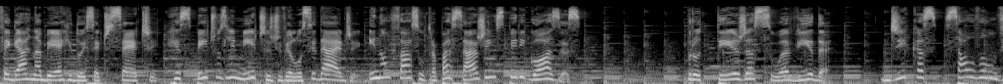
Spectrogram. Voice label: locutora; WS STUDIO AUDIO E DESIGN

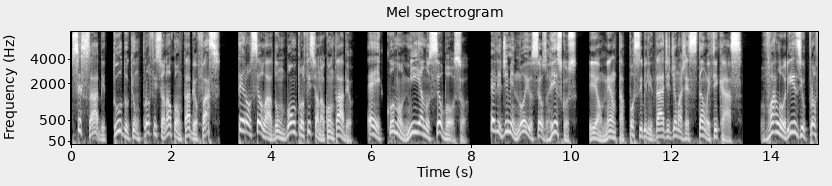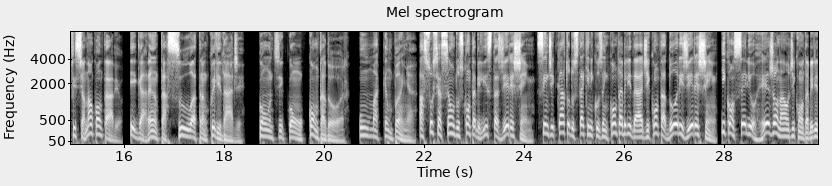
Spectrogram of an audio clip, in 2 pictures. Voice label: voz locutor institucional

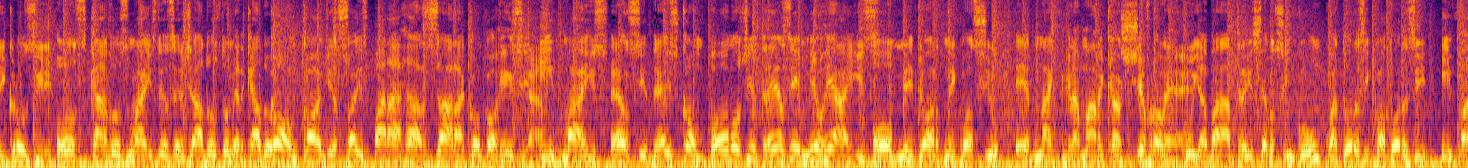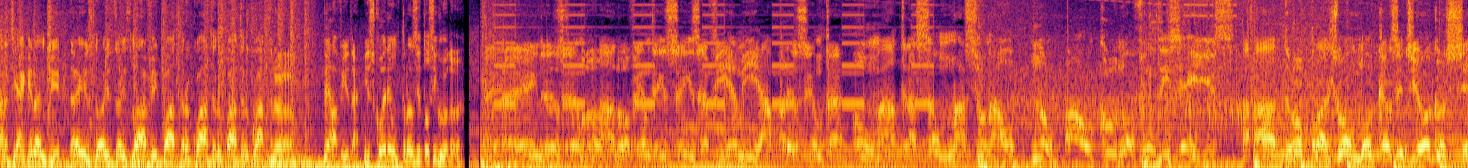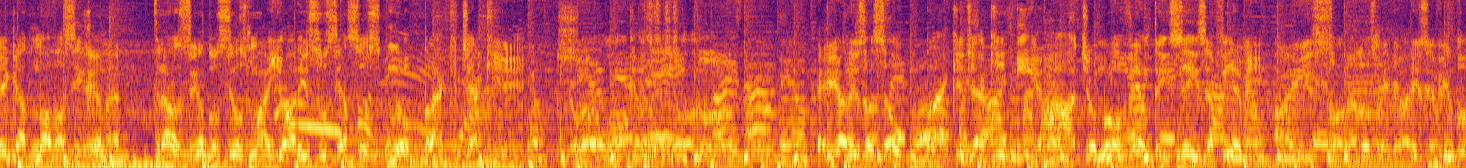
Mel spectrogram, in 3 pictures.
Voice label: locução brasil, Locutor

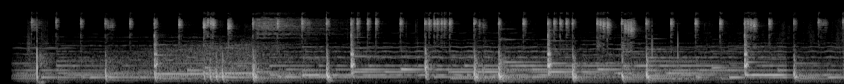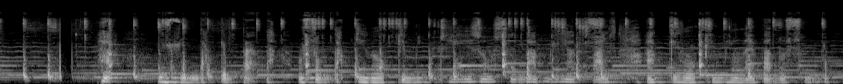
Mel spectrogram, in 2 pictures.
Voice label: rap

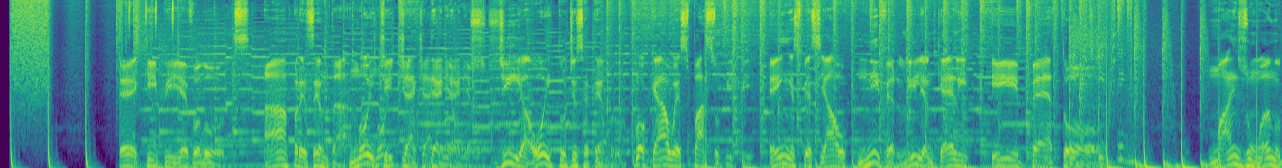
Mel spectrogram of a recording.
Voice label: voz locutor chamada

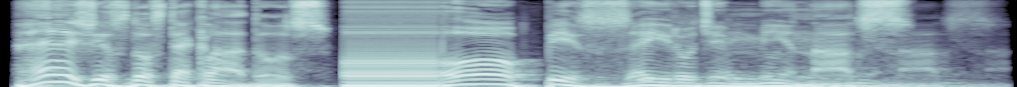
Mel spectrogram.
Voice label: vinheta

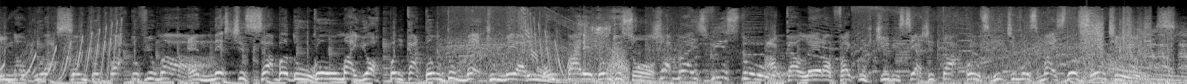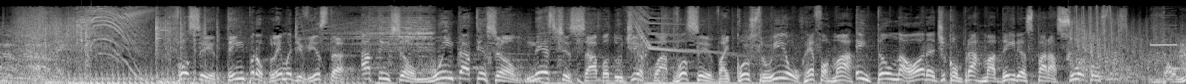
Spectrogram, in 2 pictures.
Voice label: portifolio locutor

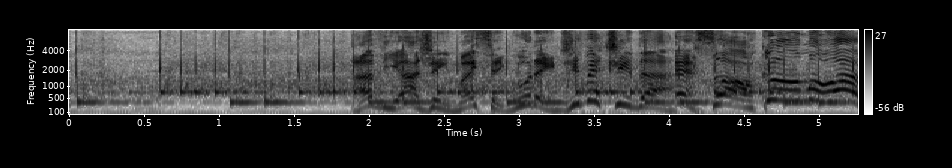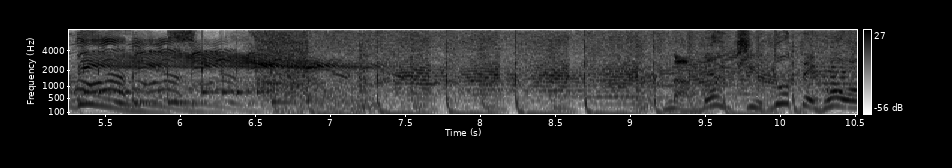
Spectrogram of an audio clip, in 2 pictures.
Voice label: locuções

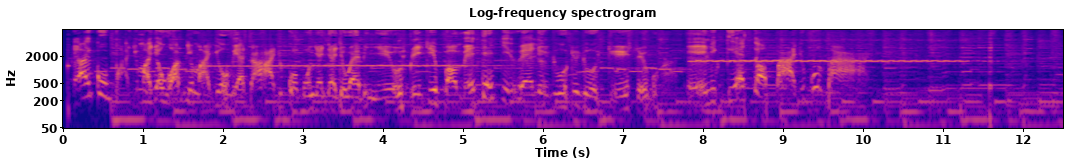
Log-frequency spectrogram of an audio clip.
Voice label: vinheta voz do caipira; Elogiando A Rádio Comunidas Web News

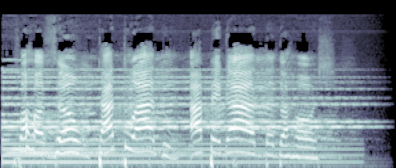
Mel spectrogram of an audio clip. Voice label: Vinheta

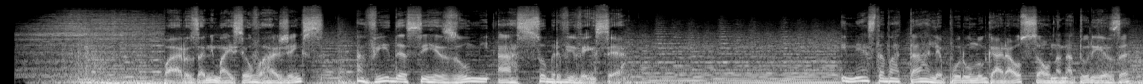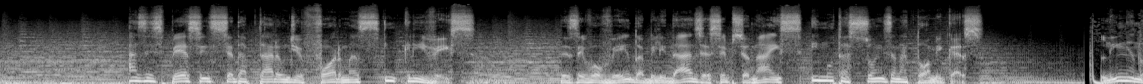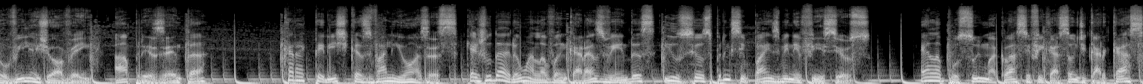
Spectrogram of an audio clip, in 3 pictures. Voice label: locutor

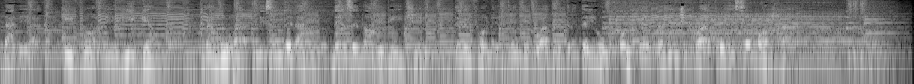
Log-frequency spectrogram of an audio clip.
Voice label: vinheta propaganda de viandas

